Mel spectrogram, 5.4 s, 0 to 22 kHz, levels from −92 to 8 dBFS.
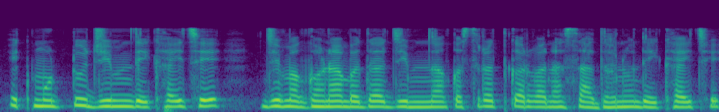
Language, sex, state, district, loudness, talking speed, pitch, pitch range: Gujarati, female, Gujarat, Valsad, -14 LUFS, 165 wpm, 195 Hz, 185-205 Hz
